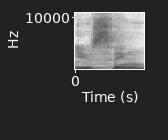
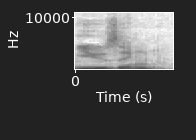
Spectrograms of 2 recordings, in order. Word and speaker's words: using: Another good example, using, sounds like using. So making sure you have that Z sound, not using, but using.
